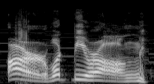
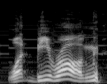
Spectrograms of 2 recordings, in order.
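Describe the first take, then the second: First: It is said in a put-on accent. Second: It is said plainly, with no accent.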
